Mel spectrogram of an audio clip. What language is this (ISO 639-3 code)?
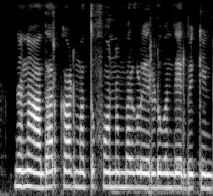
kan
